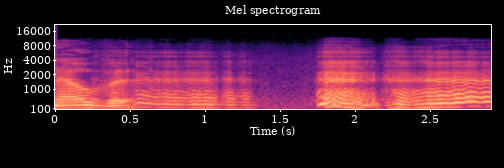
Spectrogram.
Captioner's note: chuckles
